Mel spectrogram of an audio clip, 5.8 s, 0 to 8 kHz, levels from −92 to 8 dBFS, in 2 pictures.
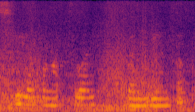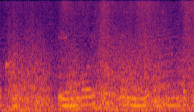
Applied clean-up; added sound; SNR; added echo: none; Fire; 2 dB; reverberation time 0.3 s.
